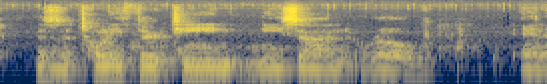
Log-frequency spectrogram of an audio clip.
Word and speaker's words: Rogue: This is a 2013 Nissan Rogue. And if I hear anyone call it a Rouge or spell it Rouge, I'm going to lose it.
